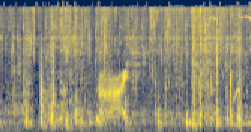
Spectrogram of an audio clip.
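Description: Water splashes and pours in short bursts while a dog is bathed outdoors on a sunny day, with a brief filling gush midway, as someone talks over it.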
